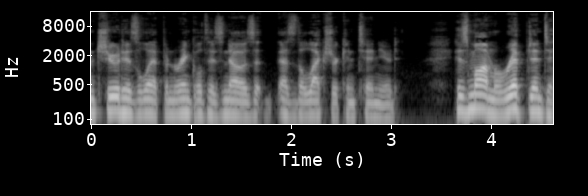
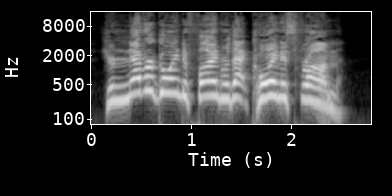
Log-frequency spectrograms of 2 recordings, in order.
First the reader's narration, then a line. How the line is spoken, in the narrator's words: he bellowed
